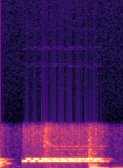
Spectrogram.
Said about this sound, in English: Wait, let me talk to these people. We got a phone call.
